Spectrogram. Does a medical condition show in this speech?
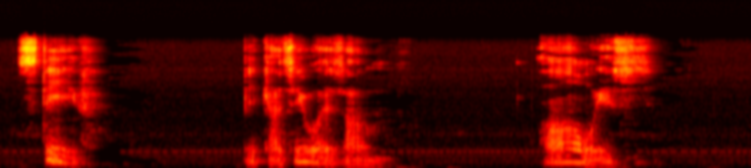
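Yes: multiple sclerosis.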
